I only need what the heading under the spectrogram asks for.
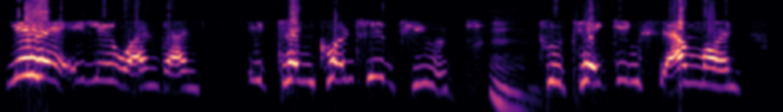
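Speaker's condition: Cerebral palsy; mobile enough to climb Kilimanjaro after about three to six months of training

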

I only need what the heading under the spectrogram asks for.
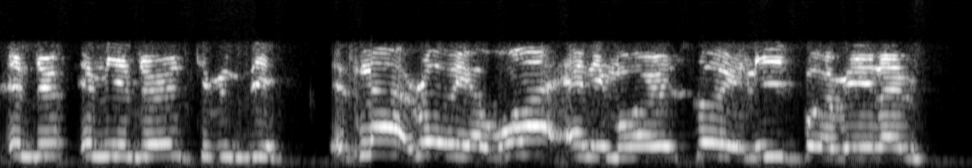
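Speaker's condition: Cerebral palsy; own training plan for Ironman competition in Kona

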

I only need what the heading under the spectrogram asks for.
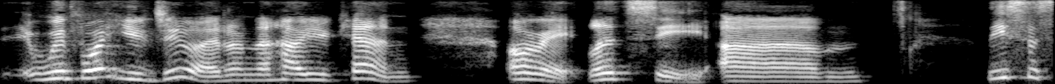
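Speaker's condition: No condition

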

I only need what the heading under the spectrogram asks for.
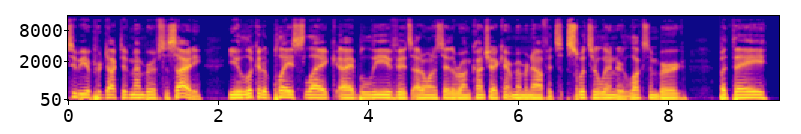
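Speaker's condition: No condition

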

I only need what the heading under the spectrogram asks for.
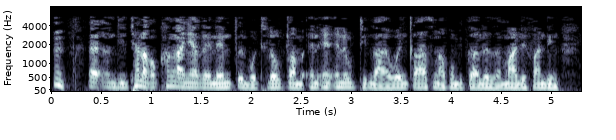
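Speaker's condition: No condition

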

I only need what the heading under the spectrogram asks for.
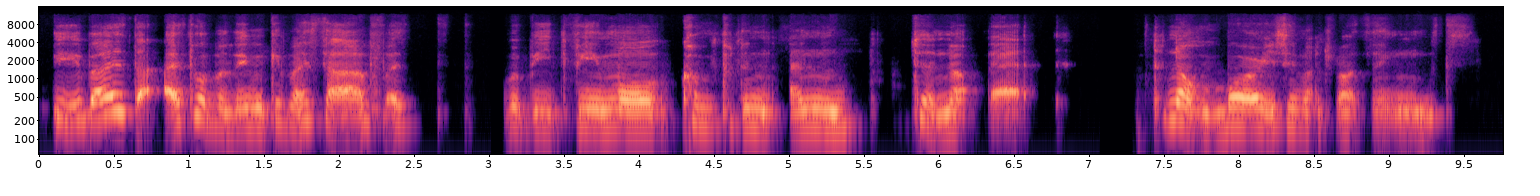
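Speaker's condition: Quadriplegic cerebral palsy; physiotherapy, riding at local RDA recommended by physiotherapist, riding gives temporary relief

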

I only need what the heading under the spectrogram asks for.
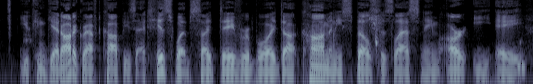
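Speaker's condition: No condition

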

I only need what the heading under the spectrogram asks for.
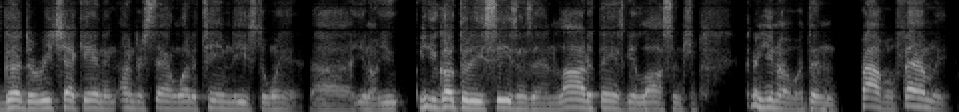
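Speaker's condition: No condition

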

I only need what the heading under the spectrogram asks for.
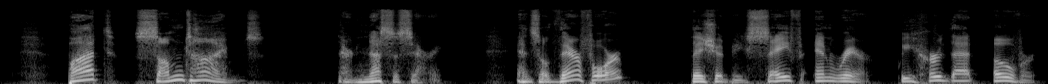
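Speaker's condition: No condition

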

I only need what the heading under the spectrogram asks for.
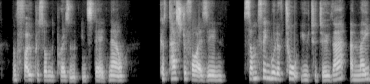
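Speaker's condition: No condition

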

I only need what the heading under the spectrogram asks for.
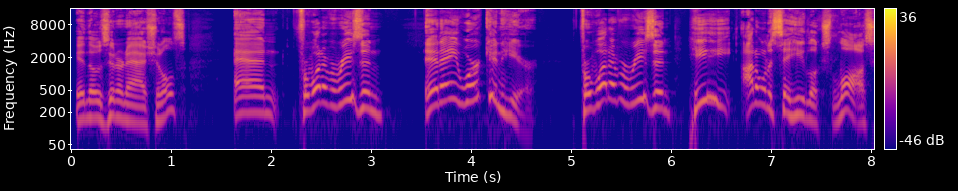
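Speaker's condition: No condition

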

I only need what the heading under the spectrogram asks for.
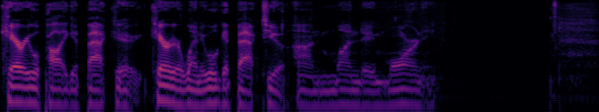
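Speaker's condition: No condition

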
